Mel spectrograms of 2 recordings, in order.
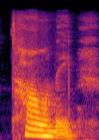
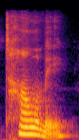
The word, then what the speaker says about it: Ptolemy: the heavens was an Egyptian astronomer named Claudius Ptolemy the P is silent so Claudius Ptolemy looked at all of the data from the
